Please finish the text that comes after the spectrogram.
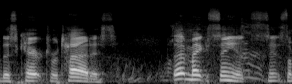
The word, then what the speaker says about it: Tidus: However, the developers of Final Fantasy X did call him Tidus in an interview, pretty much confirming that that's how you say his name.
